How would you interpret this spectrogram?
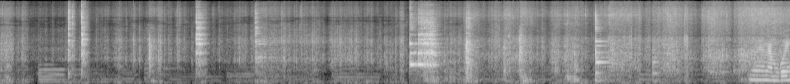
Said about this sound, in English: Then I'm going to stir the OssoBuco in the tomato sauce.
